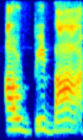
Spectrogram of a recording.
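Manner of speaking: very slow Austrian action hero voice; Arnold Schwarzenegger. Pretend. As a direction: drag it out like the Terminator. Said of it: "When I wanna do Arnold".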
